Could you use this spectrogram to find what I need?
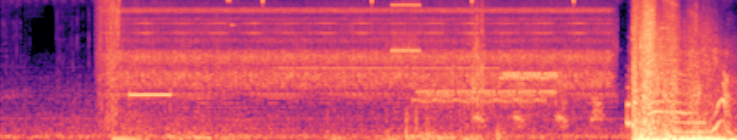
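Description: A high electronic hum rings out as energy beams strike down.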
